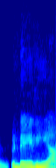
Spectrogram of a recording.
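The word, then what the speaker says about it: Cnidaria: Coral reef, coelenterates है, निडेरिया है, animal है। ठीक है, इसे लिखते सी से हैं बट प्रोनाउंसिएशन निडेरिया करते हैं, सिलेंट्रेट।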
